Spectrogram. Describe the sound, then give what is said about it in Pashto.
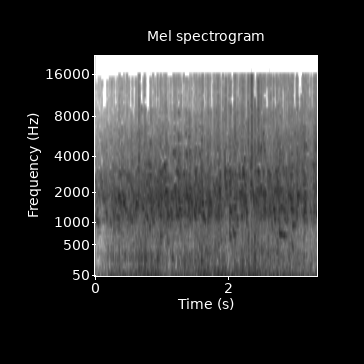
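A large flock of about 15,000 white chickens on a poultry farm clucks and chatters, each bird weighing around a kilo. The dense, overlapping calls form a continuous, steady din throughout, with no talking. “داد محمد دا مهال په دې فارم کې د شاوخوا 15000 سپین رنګ چرګانو پالنه کوي”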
